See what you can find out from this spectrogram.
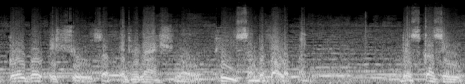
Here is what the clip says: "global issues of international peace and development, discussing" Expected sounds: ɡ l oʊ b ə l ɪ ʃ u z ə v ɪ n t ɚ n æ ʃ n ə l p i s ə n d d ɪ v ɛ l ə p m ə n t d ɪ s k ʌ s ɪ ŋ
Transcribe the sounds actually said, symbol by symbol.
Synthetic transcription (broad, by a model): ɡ l oʊ b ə l ɪ ʃ u z ə v ɪ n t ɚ n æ ʃ n l p i s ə n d d ɪ v ɛ l ə p m ə n t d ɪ s k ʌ s ɪ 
